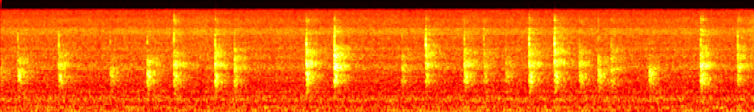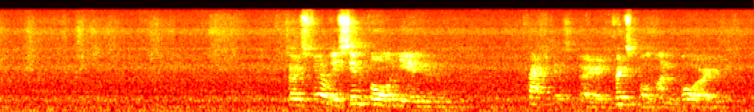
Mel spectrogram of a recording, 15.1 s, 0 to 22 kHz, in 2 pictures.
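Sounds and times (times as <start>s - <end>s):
steady low hum: 0.0s - 15.0s
chalk tapping on blackboard: 0.2s - 8.6s.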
